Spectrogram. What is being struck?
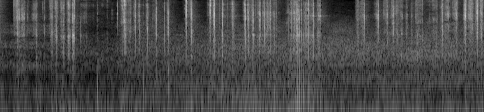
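Ribbed scallop seashell.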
